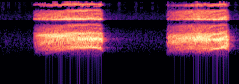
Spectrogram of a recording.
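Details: Azure-winged magpie (Cyanopica cyana) making two drawn-out, scratchy, rasping calls about one second each, two seconds apart, against a silent background.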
